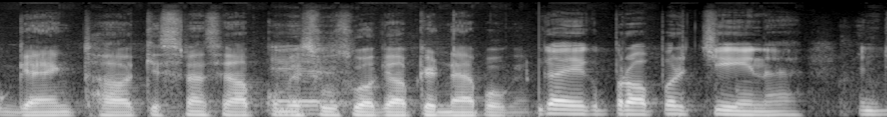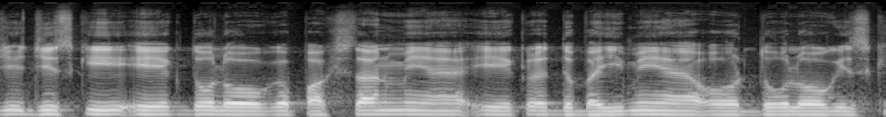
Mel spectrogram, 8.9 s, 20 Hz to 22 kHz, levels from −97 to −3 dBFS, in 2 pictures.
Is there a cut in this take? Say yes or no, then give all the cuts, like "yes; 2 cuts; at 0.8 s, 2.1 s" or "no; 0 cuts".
yes; 1 cut; at 2.7 s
